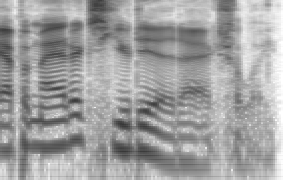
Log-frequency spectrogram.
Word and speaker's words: Appomattox: And did I get the pronunciation of that one right? Appomattox, you did, actually.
